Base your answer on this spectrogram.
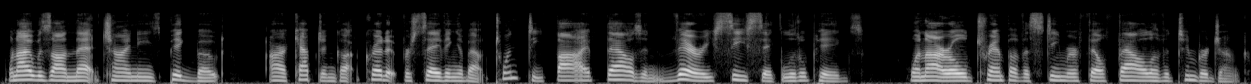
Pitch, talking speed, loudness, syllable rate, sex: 180 Hz, 170 wpm, -18 LUFS, 4.4 syllables/s, female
